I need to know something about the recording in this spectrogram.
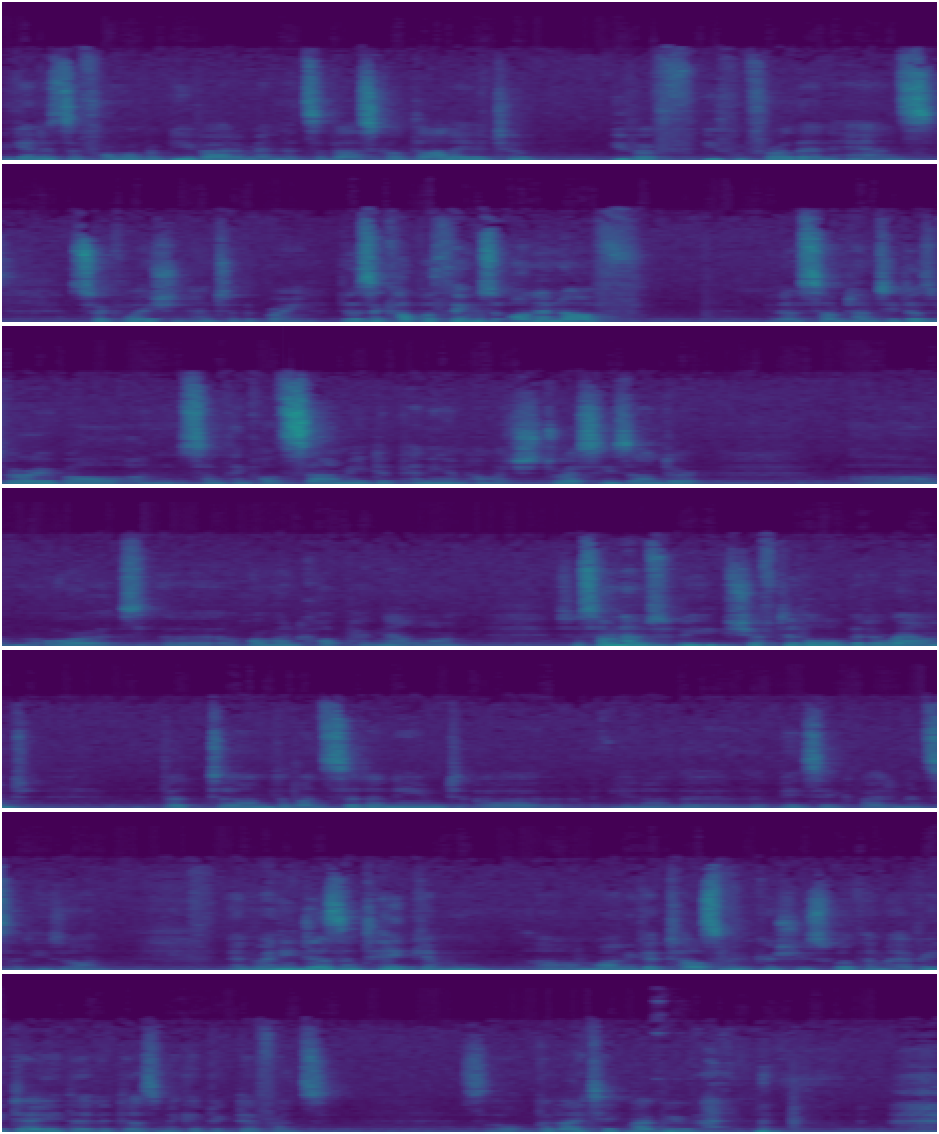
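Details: Adult man speaking; ordinary speech.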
